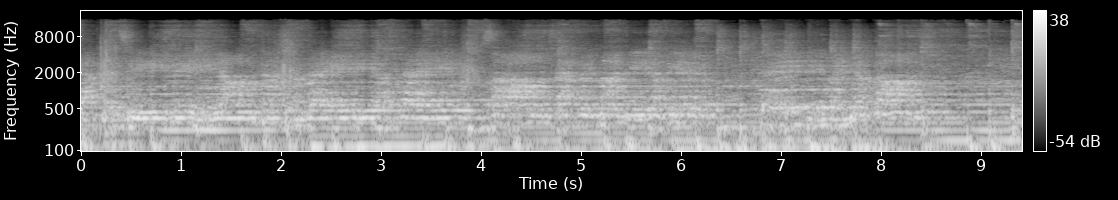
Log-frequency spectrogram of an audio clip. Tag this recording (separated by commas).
Choir, Progressive rock, Rock and roll, Music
